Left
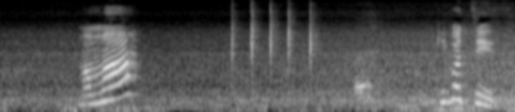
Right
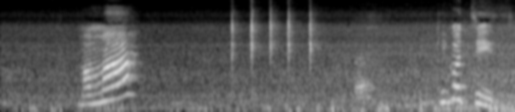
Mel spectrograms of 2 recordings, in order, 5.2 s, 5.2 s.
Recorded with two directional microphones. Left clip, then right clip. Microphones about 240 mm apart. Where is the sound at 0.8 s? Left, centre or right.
Centre.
